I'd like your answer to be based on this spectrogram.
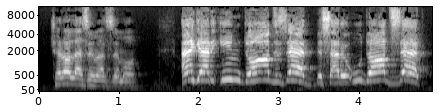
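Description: A man teaching a seminary class on religious law. He reads passages aloud, explains them, and answers his own rhetorical questions. His voice trails off quietly at the ends of phrases. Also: very high voice.

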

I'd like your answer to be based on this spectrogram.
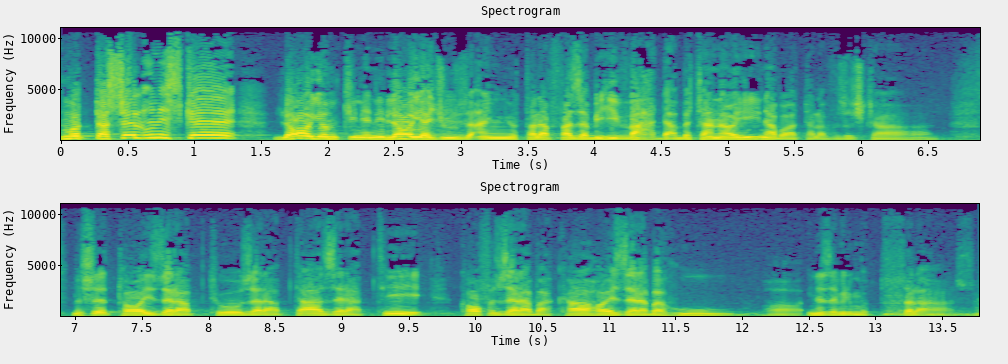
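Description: A man teaching a grammar class, explaining step by step and repeating each example in a list. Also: medium pitch. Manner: methodical, repeats examples in lists. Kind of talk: classroom lecture.

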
